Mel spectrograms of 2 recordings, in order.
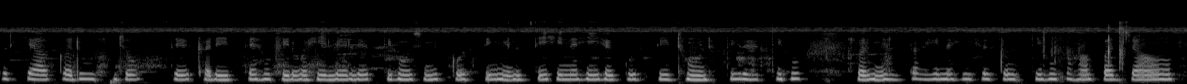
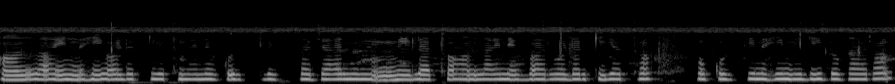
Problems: none marked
